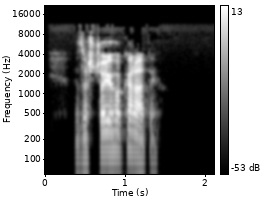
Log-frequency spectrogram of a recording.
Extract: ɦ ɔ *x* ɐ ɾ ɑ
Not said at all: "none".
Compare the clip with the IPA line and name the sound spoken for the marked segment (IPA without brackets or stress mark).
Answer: k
